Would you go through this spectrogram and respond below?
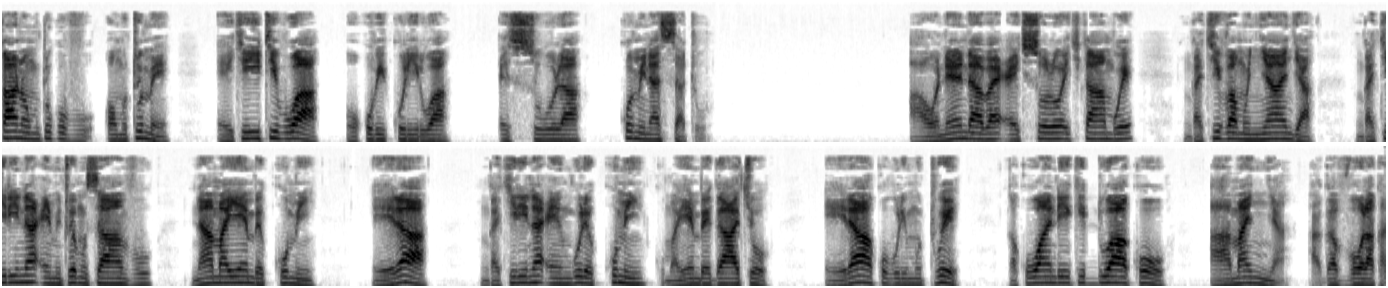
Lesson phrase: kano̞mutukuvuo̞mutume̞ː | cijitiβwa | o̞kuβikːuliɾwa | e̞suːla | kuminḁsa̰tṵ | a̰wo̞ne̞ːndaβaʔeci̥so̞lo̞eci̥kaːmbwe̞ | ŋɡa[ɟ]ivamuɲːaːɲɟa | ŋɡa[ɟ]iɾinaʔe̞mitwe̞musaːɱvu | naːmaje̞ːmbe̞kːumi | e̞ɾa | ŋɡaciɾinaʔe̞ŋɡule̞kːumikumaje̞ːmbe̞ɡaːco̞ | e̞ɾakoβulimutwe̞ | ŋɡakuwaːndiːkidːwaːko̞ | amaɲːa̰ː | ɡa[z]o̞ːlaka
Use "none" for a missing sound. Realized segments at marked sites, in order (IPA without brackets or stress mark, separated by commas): c, c, v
